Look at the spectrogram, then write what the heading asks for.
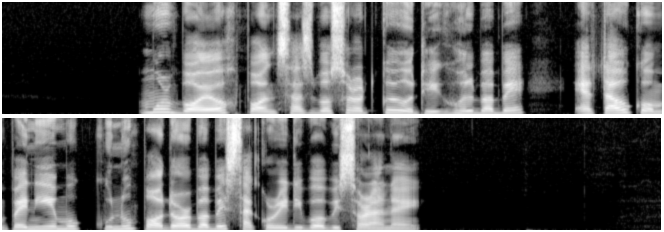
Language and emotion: Assamese, sad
